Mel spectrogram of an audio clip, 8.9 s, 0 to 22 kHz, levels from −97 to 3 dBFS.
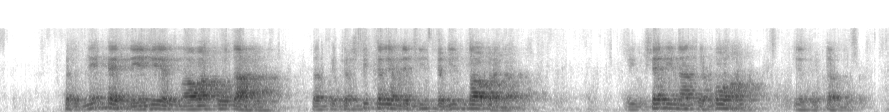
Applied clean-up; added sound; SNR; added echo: neural separator model SepFormer DNS4.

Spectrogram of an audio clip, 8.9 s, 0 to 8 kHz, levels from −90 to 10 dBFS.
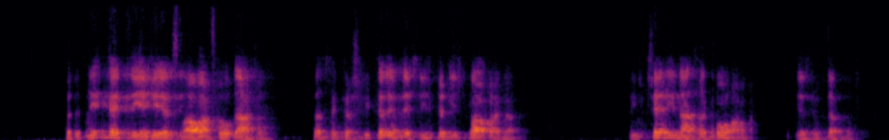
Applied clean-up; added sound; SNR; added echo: neural mask model DeepFilterNet 3.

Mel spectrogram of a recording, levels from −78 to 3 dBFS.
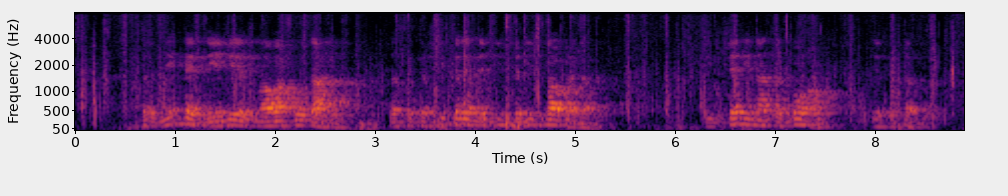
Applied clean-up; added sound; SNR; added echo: none; Run; 10 dB; reverberation time 1.0 s.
